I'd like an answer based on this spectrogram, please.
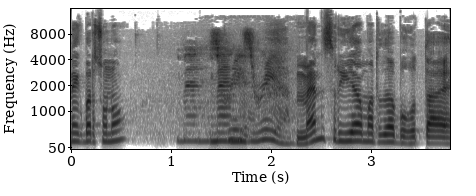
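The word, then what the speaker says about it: mens rea: आप इसका प्रोनाउंसिएशन एक बार सुनो। मेंसरिया मतलब होता है गिल्टी माइंड, इंटेंशन का गलत होना।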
